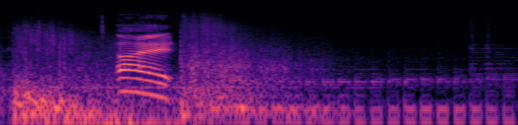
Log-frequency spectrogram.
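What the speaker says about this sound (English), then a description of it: "the grenade set off the tripwire, detonated" Booming in-game gunfire and explosion from a grenade setting off a tripwire in Max Payne, a loud burst with rumbling aftermath, a brief voice speaking, then a steady rhythm of repeated thuds.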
